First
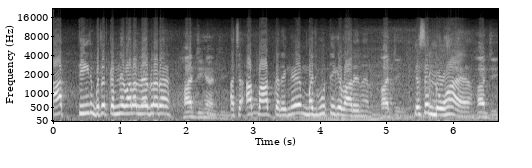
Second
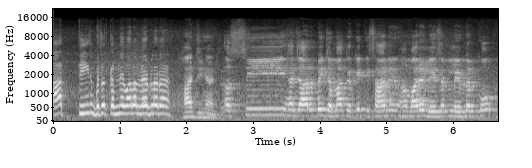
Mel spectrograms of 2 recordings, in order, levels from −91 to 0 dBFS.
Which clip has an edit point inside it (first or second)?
second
